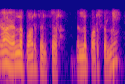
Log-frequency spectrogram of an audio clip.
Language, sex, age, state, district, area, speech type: Kannada, male, 18-30, Karnataka, Bellary, rural, conversation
